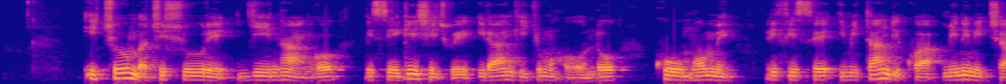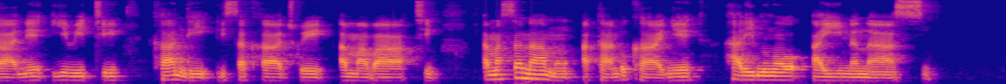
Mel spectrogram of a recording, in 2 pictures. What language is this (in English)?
Rundi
